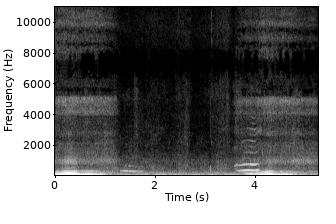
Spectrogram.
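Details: Two people snoring in a contest: deep, loud, rumbling snores with a short whistly tone between them; heavy snoring.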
